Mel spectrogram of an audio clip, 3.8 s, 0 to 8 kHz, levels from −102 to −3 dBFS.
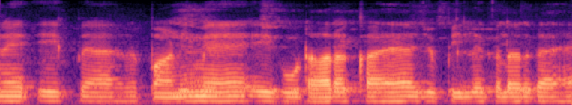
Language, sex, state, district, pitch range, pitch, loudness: Hindi, male, Haryana, Jhajjar, 125-130 Hz, 125 Hz, -20 LUFS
